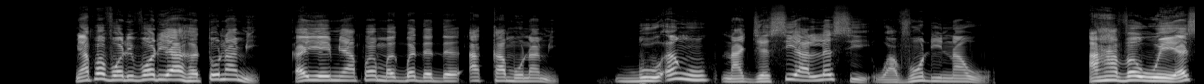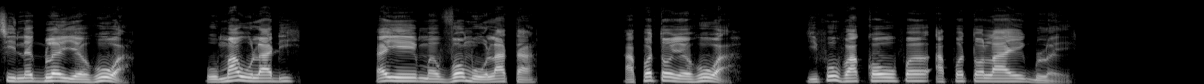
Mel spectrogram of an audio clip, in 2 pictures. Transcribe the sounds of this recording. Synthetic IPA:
mĩ˨a˨ɸɛ˦vɔ˨ɖi˨vɔ˦ɖi˦a˦ɦɛ˨t̪o˦nã˦mḭ̃˨ | e˦jɛ˦mĩ˦a˨ɸɛ˦mɛ̃˨ɡ͡bɛ˦d̪ɛ˨d̪ɛ˦a˦ka˦mo˨nã˦mḭ̃˨ | bu˨ɛ˦ŋũ˦nã˨d͡ʒɛ˨si˦a˨lɛ˦sḭ˨wo˨a̰˨vɔ̃˦ɖi˦nã˦wo̰˨ | a˨ɦã˦vɛ˦wo˨e˨ɛ˦si˨nɛ̃˨ɡ͡blɛ˦je˨ɦo˦wa̰˨ | wo˨mã˦wu˦la˦ɖi˦ | e˦jɛ˦mɛ̃˨vɔ̃˦mɛ˨wo˨la˦t̪a˨ | a̰˨ɸɛ˦t̪ɔ˦je˨ɦo˦wa̰˨ | d͡ʑi˨ɸo˦βa˨kɔ˦wo˦ɸɛ˦a˨ɸɛ˦t̪ɔ˦la˦ɛ˦ɡ͡blɔ̰˨ɛ̰˨

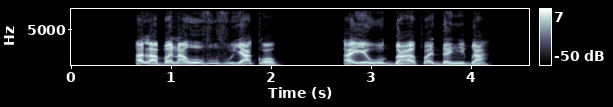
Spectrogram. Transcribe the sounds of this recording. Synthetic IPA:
ɛ˦la˨bɛ˦nã˦wo˦vu˦vu˨ja˦kɔ˨b̚ | e˦jɛ˦wo˦ɡ͡bã˨ɛ˦ɸɛ˦d̪ɛ̃˨ɲĩ˦ɡ͡bã˦

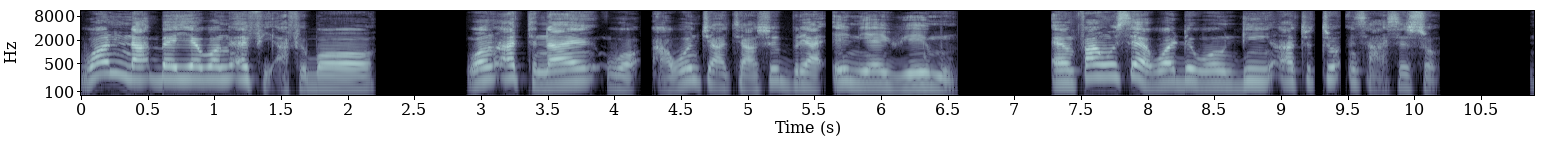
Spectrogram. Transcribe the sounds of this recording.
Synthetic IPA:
wɔ̃˦nːã˨bɛ˦jɛ˦wɔ̃˦næ˦fi˨ʔa̰˨fɪ˨bɔː˦ | wɔ̃˦na˦tʰɪ˨nãː˦wɔ˨a̰˨wʊ̃˦n̩˦t͡ɕʰᶣɪ˨a˨t͡ɕʰɪ˨a˨sʊ˦bi˨ɾa˨ʔe˦nĩ˨æ˨ɥi˨e˦mṵ̃˨ | ɛ̃˨m˨fa˦hʊ̃˦sɛ˦wɔ̃˦dɪ˦wɔ̃˦ndĩ˦a˦tʰʊ˦tʰʊ˦n̩˦sa̰ː˨sɪ˦sʊ̰˨

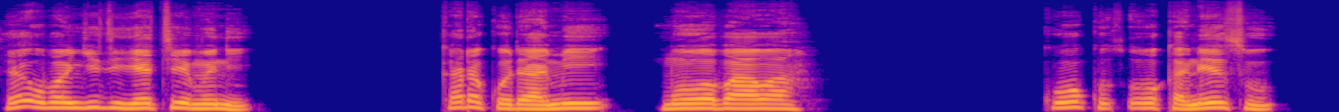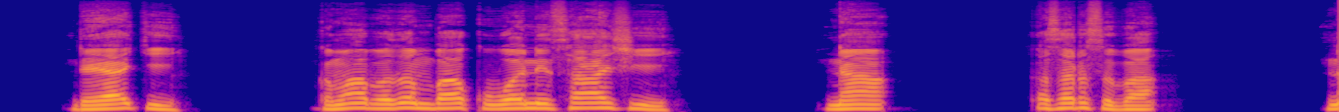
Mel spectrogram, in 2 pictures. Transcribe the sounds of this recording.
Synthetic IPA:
sa˦jʔʊ˨bɐ˦ŋɡʲɪ˦d͡ʒiː˨jaː˦t͡ʃeː˦˨mʊ˦niː˨ | kɐ˦da˨kʷu˨daː˨miː˦ | moː˦wa˦baː˦waː˦ | kʷoː˦kʷu˨sʼoː˦ka˨neː˦su˨ | da˨jaː˦kʲʼiː˨ | ɡɐ˨ma˦baː˨zɐ˦˨mbaː˦kʷu˨wɐ˦ni˦saː˦ʃ̬iː˨ | na˦ | kʼɐ˦s̬ɐ˦rsu˨ba˦ʔ | n

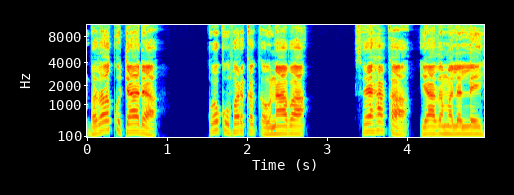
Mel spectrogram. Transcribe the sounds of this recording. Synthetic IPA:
baː˨zaː˦kʷu˨taː˦da˨ | kʷoː˦kʷu˨ɸɐ˦rka˨kʼa˨wnaː˦ba˦ʔ | sa˦jɦa˦ka˨jaː˦zɐ˦ma˦lɐ˦lːa˦j

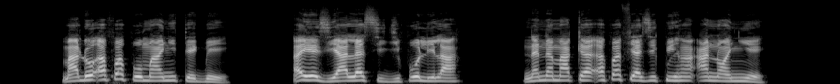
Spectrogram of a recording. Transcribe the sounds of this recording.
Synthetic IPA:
mã˨ɖo˦ɛ˦ɸɛ˦ɸo˦mã˨ɲĩ˦t̪e˨ɡ͡bḛ˨ | e˦jɛ˦zi˨a˨lɛ˦si˨d͡ʑi˨ɸo˦li˨la˦ | nɛ̃˨nɛ̃˦mã˦kɛ˦ʔɛ˦ɸɛ˦fi˦a˨zi˦ku˦i˦ɦã˦ʔa˦nɔ̃˨a˨ɲĩ˦ḛ˨

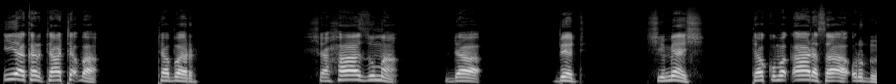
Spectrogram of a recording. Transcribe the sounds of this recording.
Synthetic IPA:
ʔɪ˦jaː˨kɐ˦˨rta˦tɐ˦ɓa˨ | tɐ˨bɐ˨r | ʃɐ˨haː˦zʊ˦ma˨ | da˨ | bɛ˨t | ʃi˨mɛ˦˨ʃ | ta˦kʷʊ˦ma˦kʼaː˦ɽa˨sa˦ʔa˨ʔʊ˦rdʊ˨n

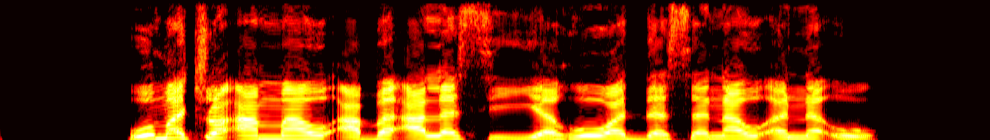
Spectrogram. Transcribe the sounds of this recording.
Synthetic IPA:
wo˦mɛ̃˦t͡ʃɾɔ˦ʔa˨mã˦wo˦ʔa˨bɛ˦ʔa˨lɛ˦si˨je˨ɦo˦wa˦d̪ɛ˦sɛ˦nã˦wo˦ʔɛ˦nɛ̃˦ʔo̰˨

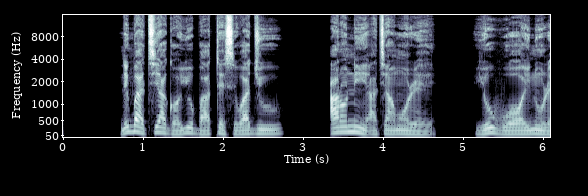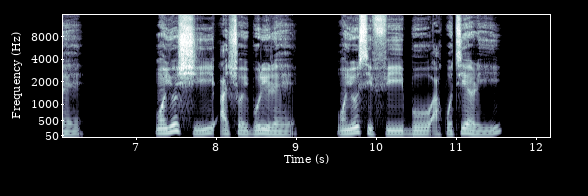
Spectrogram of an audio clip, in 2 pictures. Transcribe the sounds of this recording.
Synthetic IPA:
nĩ˦ɡ͡ba˦˨ti˨˦a˦˨ɡɔ˨˦joː˦˨ba˨˦tɛ˦˨si˨˦wa˦d͡ʒu˦ | a˧ɾ̃ɔ̃˧nĩ˦˨a˨ti˧a˧w̃ɔ̃˧ɾɛ˨ | joː˦˨wɔ˧i˧nũː˦ɾɛ˨ | w̃ɔ̃˧joː˦˨ʃi˨˦a˧ʃɔ˧i˨bo˨˦ɾi˦˨ɾɛ˨ | w̃ɔ̃˧joː˦˨si˦˨fi˧bo˧a̰˨k͡po˨˧˦ti˦ɛ˦˨ɾi˨˦

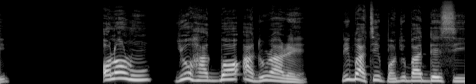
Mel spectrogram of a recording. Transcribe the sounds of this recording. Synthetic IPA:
ɔ˧lɔ˦ɾ̃ũ˧ | joː˦˨ɦa˧ɡ͡bɔ˦ʔa˦˨du˨˦ɾa˦˨ɾɛ˨ | nĩ˦ɡ͡ba˦˨ti˨˦˨k͡pã˨˦d͡ʒu˦ba˦de˦si˧

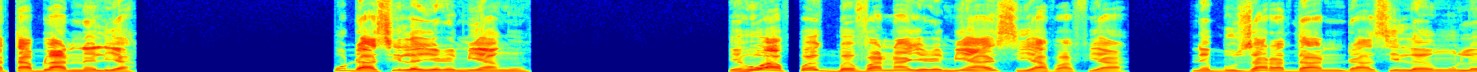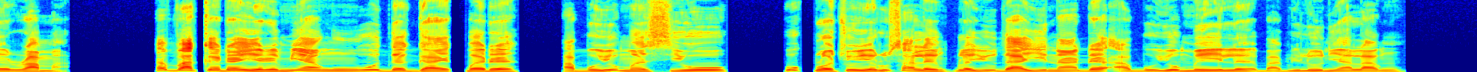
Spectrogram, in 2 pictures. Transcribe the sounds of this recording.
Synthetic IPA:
a˨t̪a˨bla˦nɛ̃˨li˦a˦ | wo˦ɖa˨si˦lə˨je˨ɾe˨mĩ˦a˨ŋũ˦ | je˨ɦo˦wa˨ɸə˦ɡ͡bə˨va˦nã˦je˨ɾe˨mĩ˦a˨ɛ˦si˨a˨βa˨fi˨a˨ | nɛ̃˨bu˨za˦ɾa˦d̪ã˨n˨ɖə˨a˨si˦lə˨˦ŋũ˦lə˨ɾa˦mã̰˨ | ɛ˦va˦kə˦ɖə˦je˨ɾe˨mĩ˦a˨ŋũ˦wo˦d̪ə˦ɡa˨ɛ˨k͡pə˦ɖə˦ | a˨bo˨jo˦mɛ̃˨si˨wo˦ | wo˦k͡plɔ˨t͡ʃo˦je˨ɾu˦sa˦le˨mk͡plə˦ju˦d̪a˨ji˦nã˨ɖə˦ʔa̰˨bo˨jo˦mẽ˨i˨lə˨ba̰˨bi˨lo˦nĩ˨a˨la˦ŋũ˦

